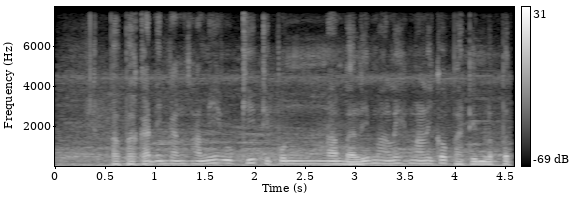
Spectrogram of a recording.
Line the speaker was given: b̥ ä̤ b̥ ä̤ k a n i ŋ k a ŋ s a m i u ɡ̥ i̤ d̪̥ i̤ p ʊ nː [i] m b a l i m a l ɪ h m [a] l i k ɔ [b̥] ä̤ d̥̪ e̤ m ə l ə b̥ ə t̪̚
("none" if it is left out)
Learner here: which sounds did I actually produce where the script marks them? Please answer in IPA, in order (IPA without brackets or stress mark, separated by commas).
a, a, b̥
